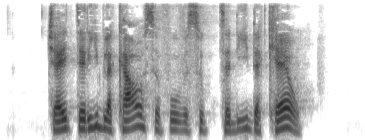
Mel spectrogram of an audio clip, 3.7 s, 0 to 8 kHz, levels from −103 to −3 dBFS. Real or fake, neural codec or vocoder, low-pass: real; none; 7.2 kHz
